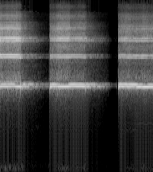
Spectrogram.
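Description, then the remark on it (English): A voice mimics a train whistle with three loud, shrill, sustained blasts separated by brief gaps, with no talking. “It's going to be whistle, choo-choo, and I'm going to fucking kill you.”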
